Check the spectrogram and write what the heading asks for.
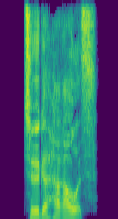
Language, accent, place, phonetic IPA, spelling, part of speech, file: German, Germany, Berlin, [ˌt͡søːɡə hɛˈʁaʊ̯s], zöge heraus, verb, De-zöge heraus.ogg
- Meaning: first/third-person singular subjunctive II of herausziehen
